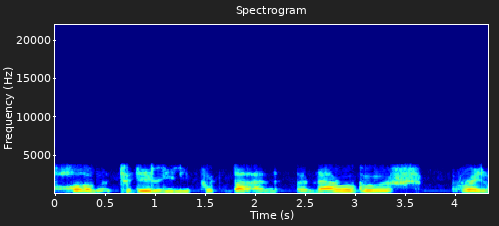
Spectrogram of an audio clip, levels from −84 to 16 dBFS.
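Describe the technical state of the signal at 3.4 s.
At 3.4 s the speech carries AMR narrowband mobile codec damage, present throughout, confined to roughly 200 Hz–3.5 kHz. Unlike plain band-limiting, its sparse pulse-driven vocal model sounds heavily buzzy and synthetic, consistent with a bitrate near 5.9 kbps.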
